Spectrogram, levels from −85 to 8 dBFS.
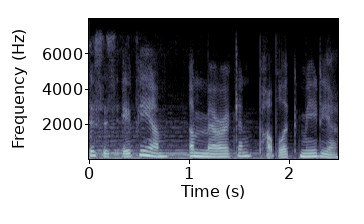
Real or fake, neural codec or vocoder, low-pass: fake; vocoder, 22.05 kHz, 80 mel bands, Vocos; 7.2 kHz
